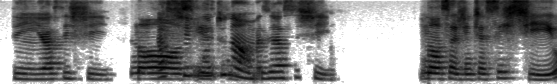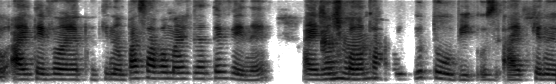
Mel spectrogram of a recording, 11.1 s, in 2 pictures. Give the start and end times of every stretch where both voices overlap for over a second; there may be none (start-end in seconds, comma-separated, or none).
none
